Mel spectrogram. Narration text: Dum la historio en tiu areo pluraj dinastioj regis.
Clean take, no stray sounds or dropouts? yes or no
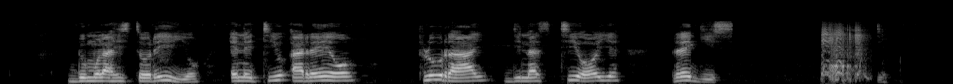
no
